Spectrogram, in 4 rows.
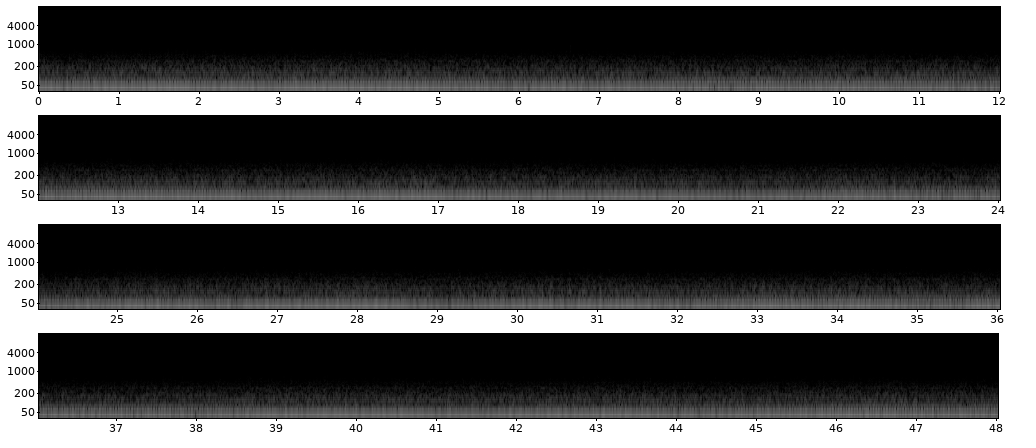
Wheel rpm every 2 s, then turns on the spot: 0, 0, 0, 0, 0, 0, 0, 0, 0, 0, 0, 0, 0, 0, 0, 0, 0, 0, 0, 0, 0, 0, 0, 0.
none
